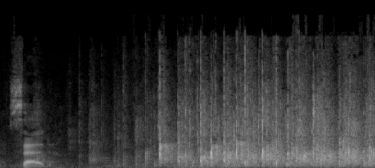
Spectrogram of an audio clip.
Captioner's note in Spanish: Aplausos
